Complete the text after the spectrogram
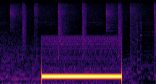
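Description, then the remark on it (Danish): A single steady telephone ringback tone from an outgoing call to the company that supplies fruit sounds for about one second, loud and clear, with only faint background hiss before and after and no talking. “Men jeg ved ikke, hvor den kommer fra endnu, så det jeg gør, det er, at jeg ringer op til Frugtkurven, som det firma hedder, hvor vi får frugt fra.”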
